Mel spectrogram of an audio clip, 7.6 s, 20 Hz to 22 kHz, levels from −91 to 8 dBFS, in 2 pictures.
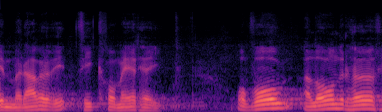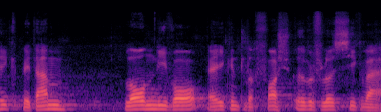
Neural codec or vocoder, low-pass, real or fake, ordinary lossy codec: autoencoder, 48 kHz, 128 numbers a frame, DAC-VAE, trained on Japanese speech; 14.4 kHz; fake; AAC, 64 kbps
